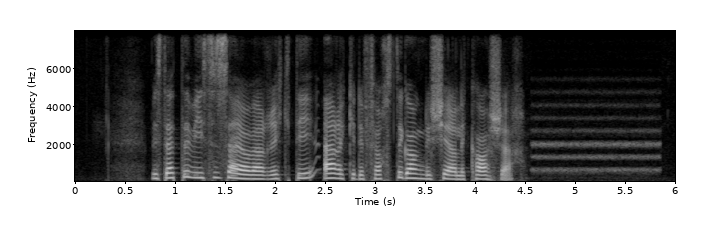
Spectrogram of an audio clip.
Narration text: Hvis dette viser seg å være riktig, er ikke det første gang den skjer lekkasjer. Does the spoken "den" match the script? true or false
false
